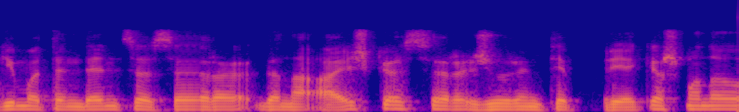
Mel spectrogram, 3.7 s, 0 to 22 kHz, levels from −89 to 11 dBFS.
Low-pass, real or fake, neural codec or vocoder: 7.2 kHz; real; none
